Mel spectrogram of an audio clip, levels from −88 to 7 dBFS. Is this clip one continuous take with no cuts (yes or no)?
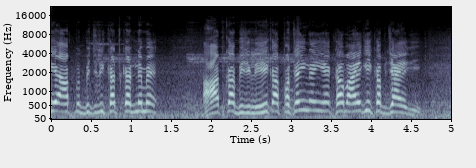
yes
